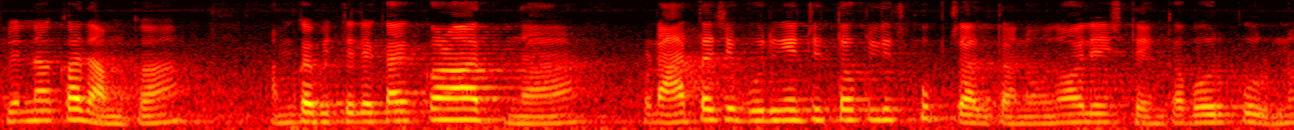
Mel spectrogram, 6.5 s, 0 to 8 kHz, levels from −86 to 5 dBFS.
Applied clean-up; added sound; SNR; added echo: none; none; none; none.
